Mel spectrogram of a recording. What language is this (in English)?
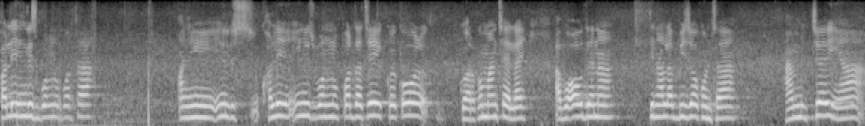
Nepali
